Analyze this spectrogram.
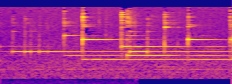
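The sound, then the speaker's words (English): Wind chimes hanging from a home in a residential neighborhood ring in a gentle wind: many bright metallic tones struck at irregular moments, each note lingering and overlapping the others above a steady soft hiss. “A gentle wind sings through wind chimes hanging from a home on Woodbury Avenue in Kalamazoo's Northside neighborhood.”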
